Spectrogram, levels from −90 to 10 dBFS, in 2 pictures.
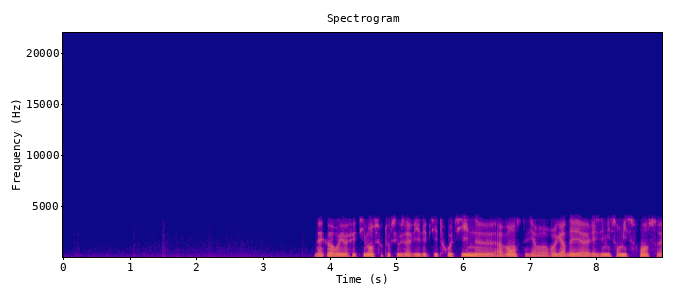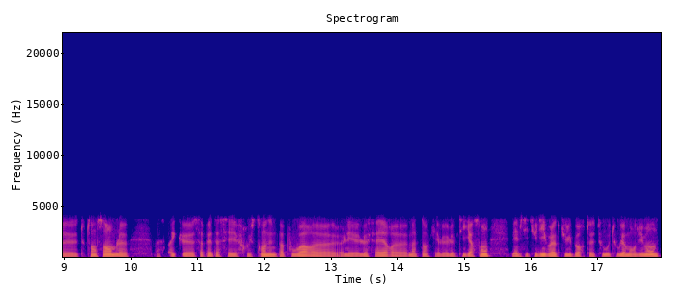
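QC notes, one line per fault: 4.90–4.92 s, packet loss filled with silence: one 20 ms packet replaced by silence, a flat waveform gap with hard edges.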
